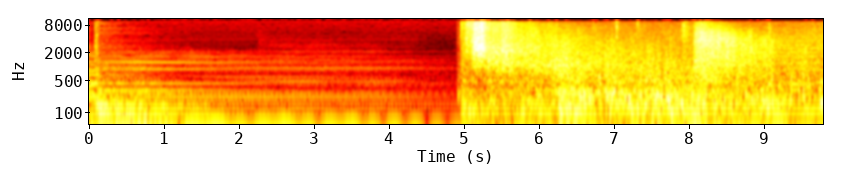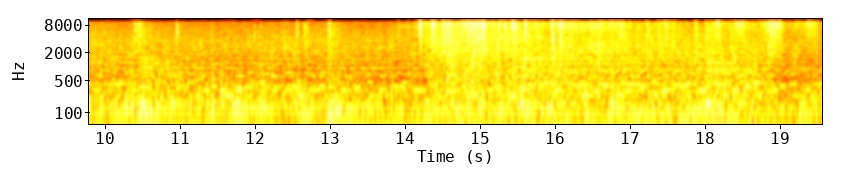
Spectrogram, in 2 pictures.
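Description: Dramatized thunderstorm in a forest in the Harz mountains, a soft tonal drone giving way to a sudden loud crash of thunder followed by sustained rumbling and heavy rain-like noise that continues throughout.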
